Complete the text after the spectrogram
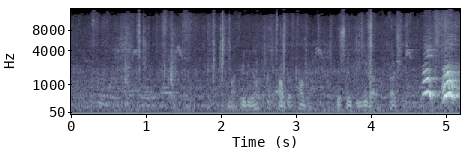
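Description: Men talk quietly nearby, outdoors.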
